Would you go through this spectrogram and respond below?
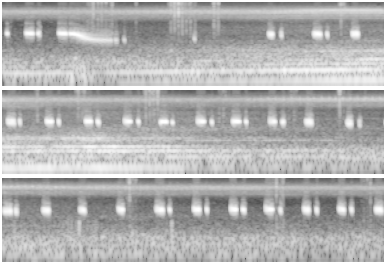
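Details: Periodical cicadas (Brood X) near Princeton Junction, New Jersey fill the air with a steady high hiss over rapid buzzy pulses repeating nearly three times a second.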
